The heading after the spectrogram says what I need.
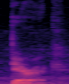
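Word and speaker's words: Derk: I was on a trip recently, and there was a guy from Belgium there named Dirk, but it was pronounced Derek.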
